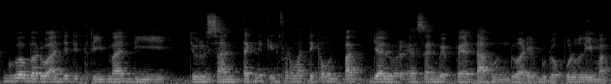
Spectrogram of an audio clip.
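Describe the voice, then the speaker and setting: A young man in his late teens giving an informal student testimonial, pausing to search for his words. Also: mid-range voice. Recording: roomy echo, faint background noise.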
